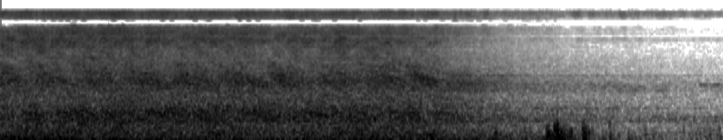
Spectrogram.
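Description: GWR Intercity Express Train running through the station at speed: a loud, steady rush of wheels and air that fades away about four and a half seconds in. A brief heavy low thump follows about a second later.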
